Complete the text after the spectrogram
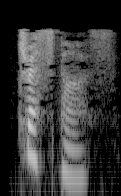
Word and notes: trespass: ‘trespæs, ‘trespəs

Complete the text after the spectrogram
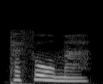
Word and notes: performer: pər’fɔ:rmər

